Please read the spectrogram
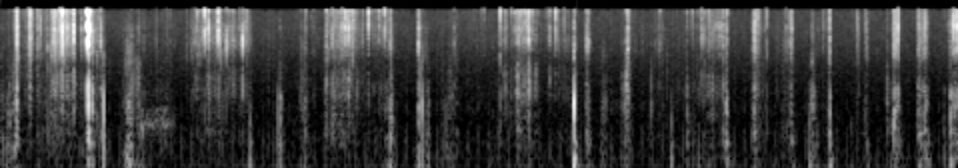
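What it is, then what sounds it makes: Sugar granules scraped on a silicone ear microphone. A flat wooden stick scrapes the sugar granules coating a silicone ear microphone near the ear canal. Close, dry crunching and gritty scratching come in quick, uneven bursts with sharp clicks over a steady low hum. Each crunch stops almost at once, with no ring.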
